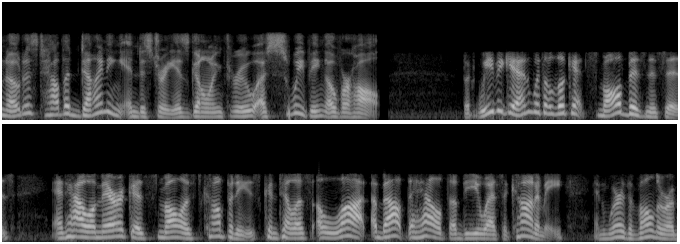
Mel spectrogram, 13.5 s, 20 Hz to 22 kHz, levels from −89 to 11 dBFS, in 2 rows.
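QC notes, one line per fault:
3.75–3.87 s, handover gap: the sound fades out within a few tens of milliseconds and stays silent for 120 ms while the call switches networks. Unlike a packet-loss glitch there is no concealment buzz or repeated fragment, and the audio resumes in a different bandwidth.
3.87 s to the end, fallback to narrowband: after the gap nothing remains above 4 kHz, so the sound turns duller and rougher. The shift from clear HD Voice, consistent with AMR-WB at a high rate, to a narrowband codec, consistent with AMR-NB at 12.2 kbit/s, starts exactly at the handover. That timing and the hard 4 kHz ceiling distinguish it from a gradual low-pass EQ.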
